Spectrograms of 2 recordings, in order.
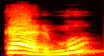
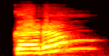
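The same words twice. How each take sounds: First: Said in the usual way. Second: "कर्म" as high, rising "ka-ram"; wrong pronunciation. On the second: Shown as a demonstration. Teacher showing pupils the r error, "कर्म" mispronounced as "karam". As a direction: split "कर्म" into two syllables, "karam". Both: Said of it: "र संबंधी अशुद्धियां".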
